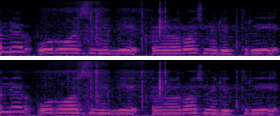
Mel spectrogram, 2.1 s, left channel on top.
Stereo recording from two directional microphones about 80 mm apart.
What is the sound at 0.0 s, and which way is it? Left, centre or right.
Speech, left.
